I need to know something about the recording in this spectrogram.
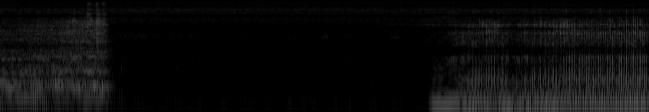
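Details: Two loud, rumbling snoring breaths separated by a quiet pause from a sleeping dog; ordinary snoring.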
